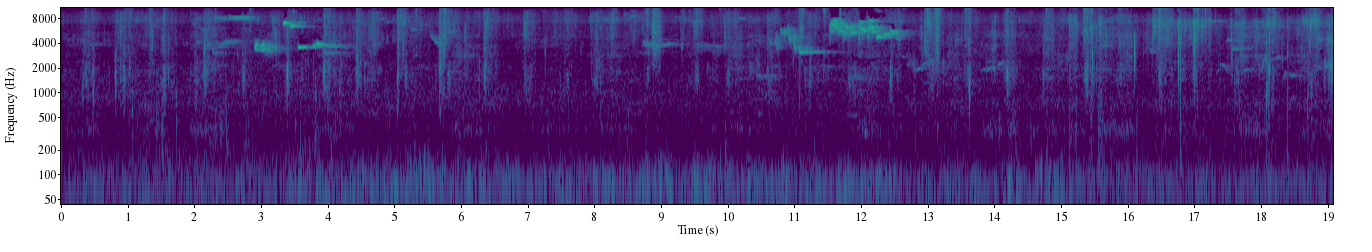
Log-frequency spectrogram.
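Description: Footsteps on a woodland dirt path, with a few short bird chirps scattered through, over a steady low rumble on the microphone.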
